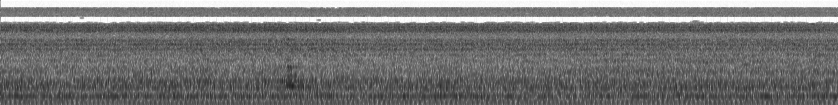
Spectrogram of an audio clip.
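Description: A drilling rig engine runs loudly and steadily.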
